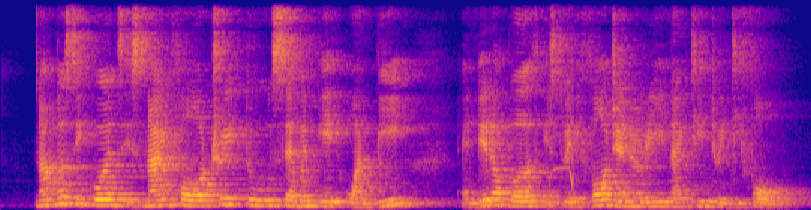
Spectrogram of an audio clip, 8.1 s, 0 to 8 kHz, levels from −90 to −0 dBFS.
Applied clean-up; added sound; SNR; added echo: none; Drill; 19 dB; reverberation time 0.9 s.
